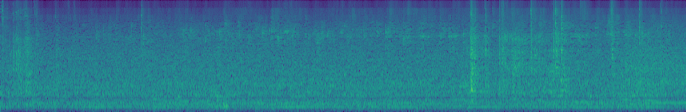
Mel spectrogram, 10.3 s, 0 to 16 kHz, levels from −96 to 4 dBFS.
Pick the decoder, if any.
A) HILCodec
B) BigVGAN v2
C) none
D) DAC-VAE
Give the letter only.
C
